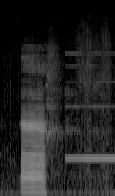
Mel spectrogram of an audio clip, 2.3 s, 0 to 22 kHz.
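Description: A steady electronic warning tone from the Toyota Vellfire's dashboard starts a little over a second in and holds unbroken, coming on as the 360-degree parking camera view appears.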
